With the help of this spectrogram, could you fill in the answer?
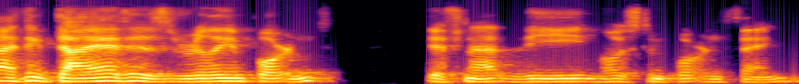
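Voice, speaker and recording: He talks at a fairly slow pace. This man's voice sounds somewhat breathy. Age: 60s. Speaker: physician and researcher. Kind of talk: interview.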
